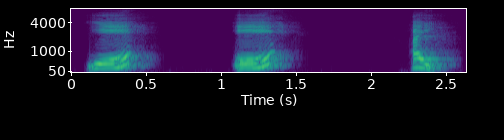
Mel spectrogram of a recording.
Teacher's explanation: కంఠతాళవ్యం అంటే కంఠము మరియు దవడలు అంటే మన కంఠము మరియు దవడల సహాయం రెండిటిని యూజ్ చేసి పలికేవన్నమాట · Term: కంఠ తాళవ్యాలు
